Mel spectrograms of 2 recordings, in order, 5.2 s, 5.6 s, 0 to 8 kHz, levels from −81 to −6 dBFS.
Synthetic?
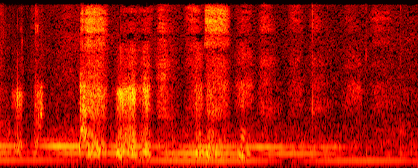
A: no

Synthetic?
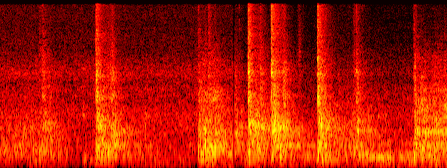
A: no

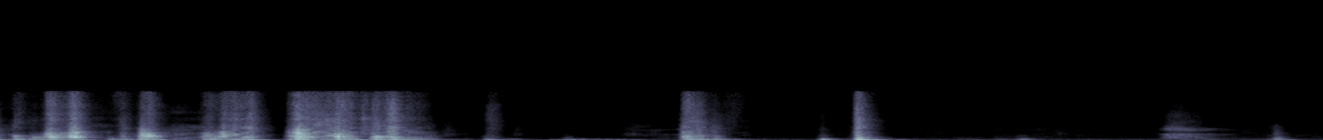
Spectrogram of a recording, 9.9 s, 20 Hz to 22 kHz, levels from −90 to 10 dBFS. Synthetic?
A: yes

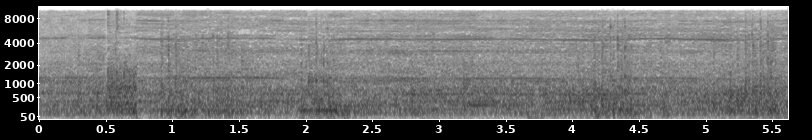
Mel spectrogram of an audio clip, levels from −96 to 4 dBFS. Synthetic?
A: no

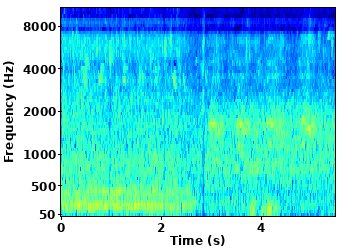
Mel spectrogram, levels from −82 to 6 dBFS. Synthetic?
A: no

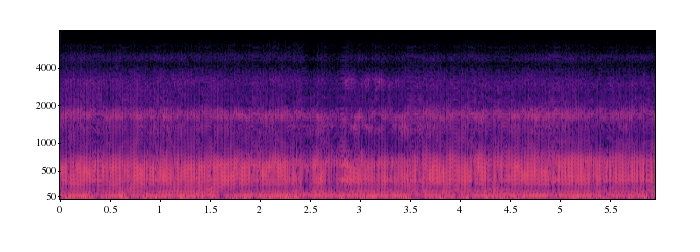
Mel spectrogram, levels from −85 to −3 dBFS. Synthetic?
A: yes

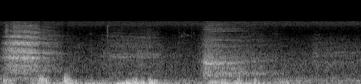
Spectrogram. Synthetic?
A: no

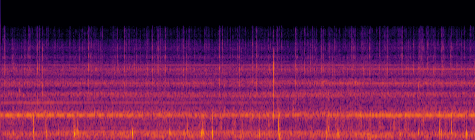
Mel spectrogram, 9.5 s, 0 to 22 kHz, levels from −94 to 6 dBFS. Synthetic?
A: no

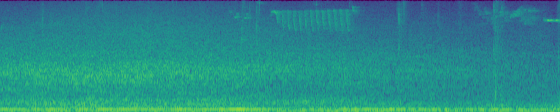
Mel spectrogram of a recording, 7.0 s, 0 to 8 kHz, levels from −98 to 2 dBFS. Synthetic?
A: no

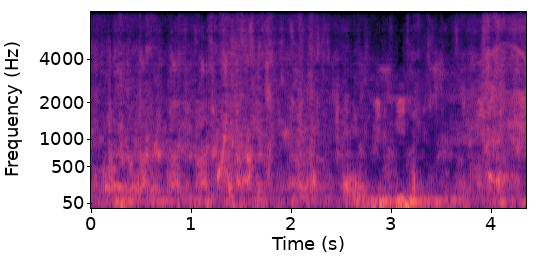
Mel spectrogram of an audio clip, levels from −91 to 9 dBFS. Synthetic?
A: yes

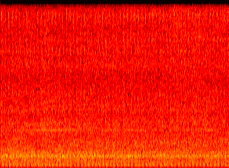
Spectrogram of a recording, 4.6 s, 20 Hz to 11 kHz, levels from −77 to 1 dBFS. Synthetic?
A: no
